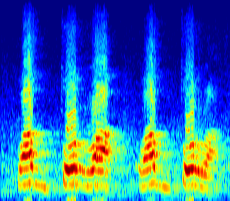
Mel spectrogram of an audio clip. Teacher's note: ضادا فصيحة من مخرجها الذي هو من حافة اللسان · Term: الضاد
